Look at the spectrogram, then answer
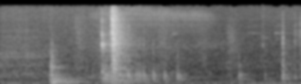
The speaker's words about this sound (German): Na, jetzt kann man wenigstens mal die Tür aufmachen.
